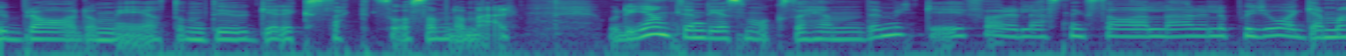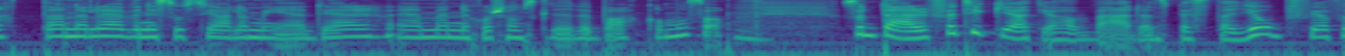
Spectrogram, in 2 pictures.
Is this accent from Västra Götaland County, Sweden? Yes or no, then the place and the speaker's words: yes; Gothenburg, Västra Götaland County, Sweden; tyvärr jag kommer från Göteborg.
